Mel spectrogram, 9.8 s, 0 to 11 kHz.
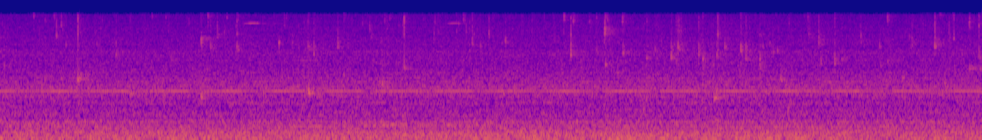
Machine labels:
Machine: pump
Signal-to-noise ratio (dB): -6 dB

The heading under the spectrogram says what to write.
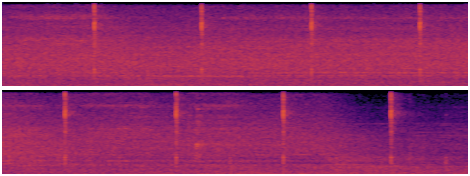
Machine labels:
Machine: valve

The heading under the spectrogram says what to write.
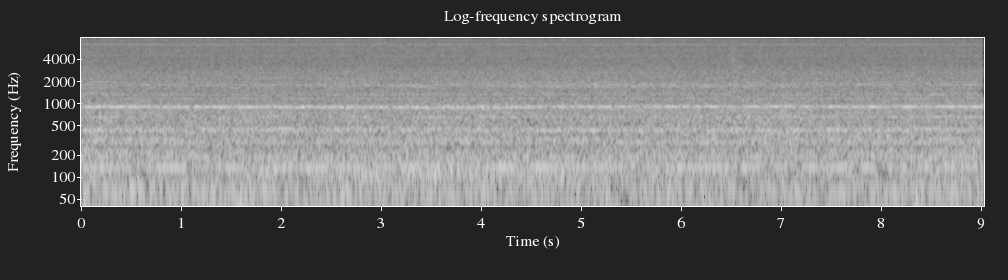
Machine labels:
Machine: fan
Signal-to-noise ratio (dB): -6 dB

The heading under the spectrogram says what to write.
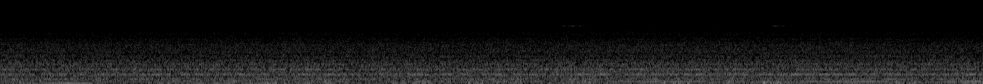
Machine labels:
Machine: fan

